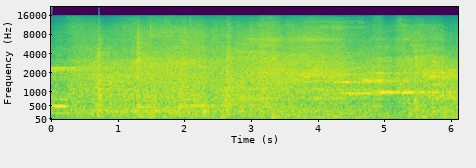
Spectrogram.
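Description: Ice hockey rink noise: a steady rush of skates scraping and carving on the ice, with a few sharp knocks from sticks and puck.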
